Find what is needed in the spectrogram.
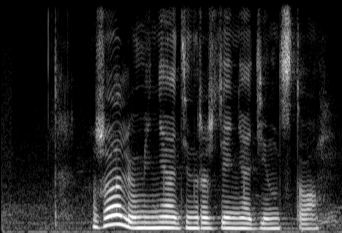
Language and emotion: Russian, sad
